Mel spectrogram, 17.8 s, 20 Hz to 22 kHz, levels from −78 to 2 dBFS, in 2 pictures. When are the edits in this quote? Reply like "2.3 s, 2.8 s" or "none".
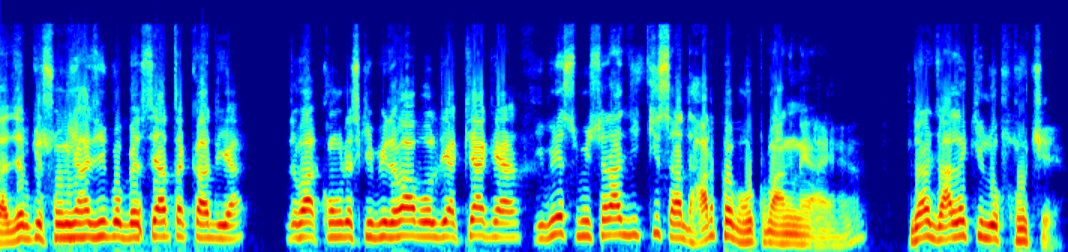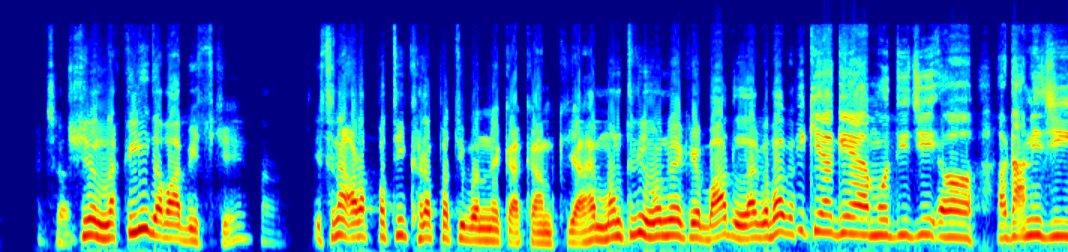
2.5 s, 4.5 s, 15.6 s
